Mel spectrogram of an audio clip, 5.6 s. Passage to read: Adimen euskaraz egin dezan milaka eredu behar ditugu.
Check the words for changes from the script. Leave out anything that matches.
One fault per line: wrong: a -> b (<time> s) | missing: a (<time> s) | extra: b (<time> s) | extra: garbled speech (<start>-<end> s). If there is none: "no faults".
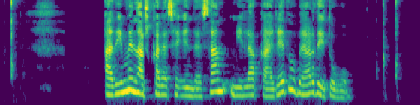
no faults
